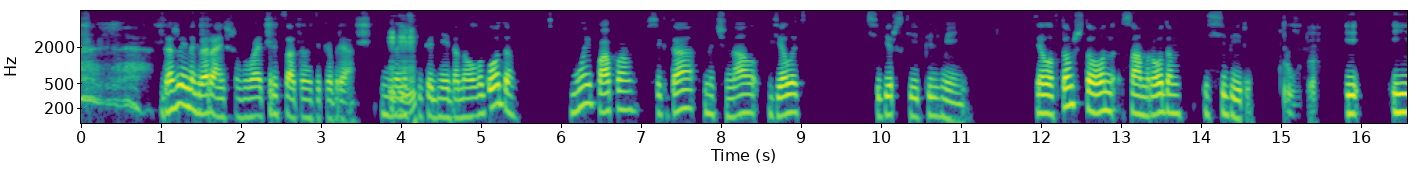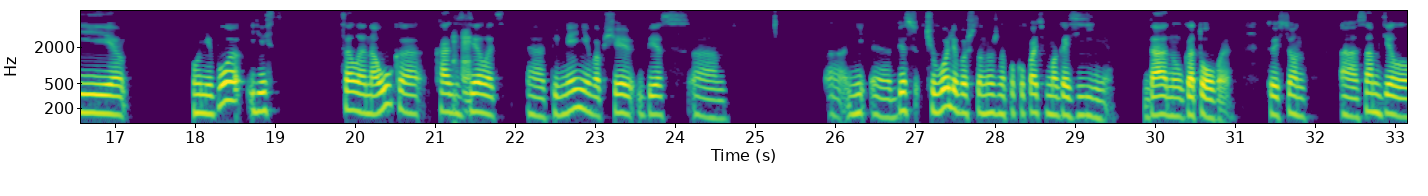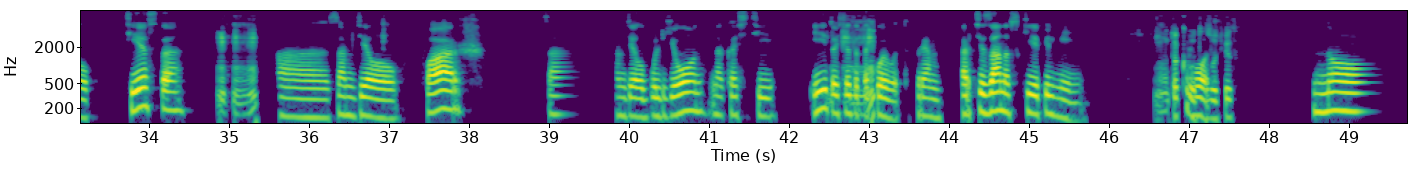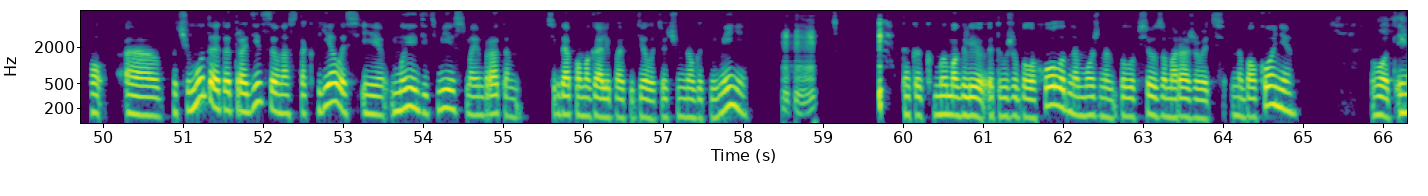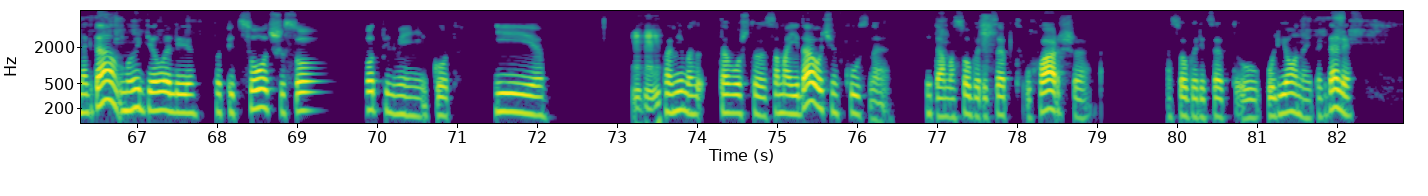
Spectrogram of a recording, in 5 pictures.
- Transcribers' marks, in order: other background noise; distorted speech; tapping; other noise; cough; sniff
- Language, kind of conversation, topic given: Russian, podcast, Какие семейные традиции для тебя самые важные?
